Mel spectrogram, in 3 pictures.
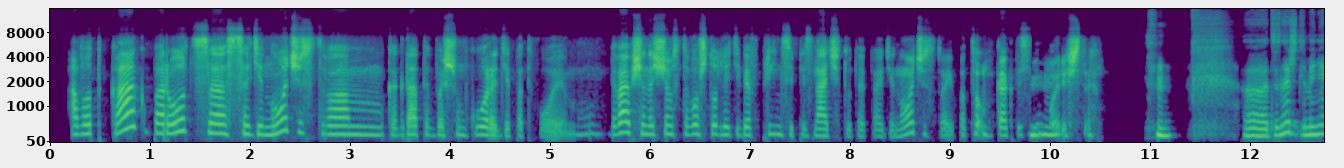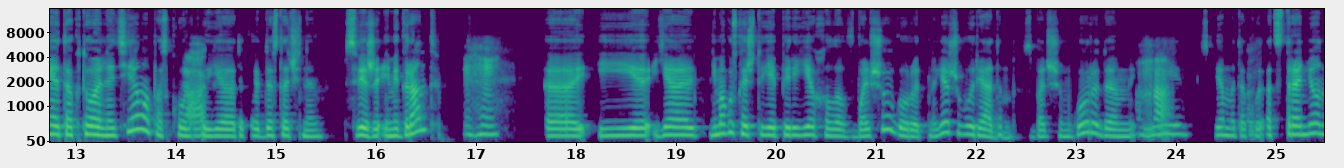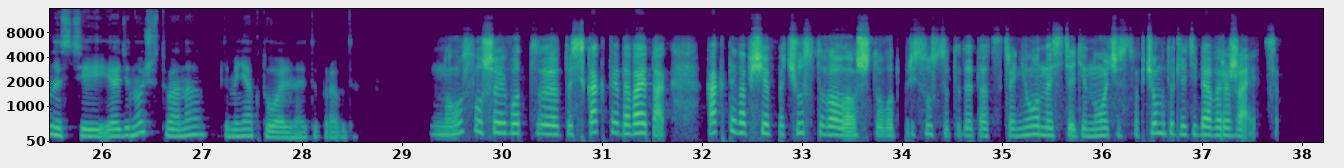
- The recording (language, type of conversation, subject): Russian, podcast, Как бороться с одиночеством в большом городе?
- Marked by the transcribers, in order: laughing while speaking: "и потом, как ты с ним борешься"; chuckle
